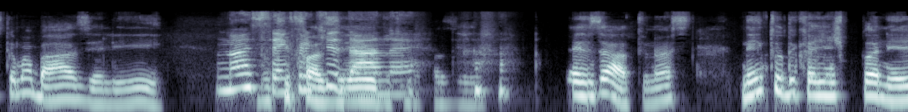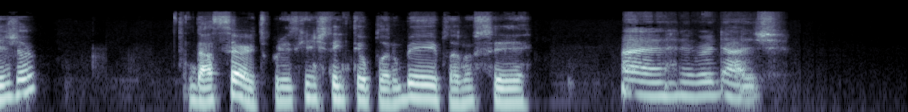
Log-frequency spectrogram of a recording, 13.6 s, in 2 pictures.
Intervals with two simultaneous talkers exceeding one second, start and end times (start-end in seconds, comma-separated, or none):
1.9-3.2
